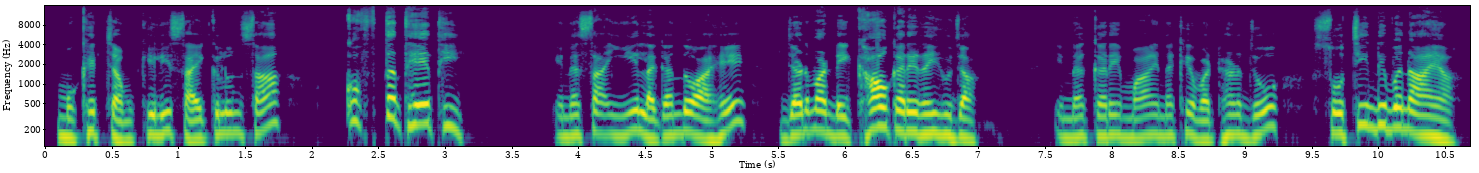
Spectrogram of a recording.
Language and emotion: Sindhi, disgusted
